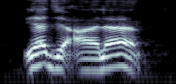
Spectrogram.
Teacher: কলকলাটি ধাক্কা মেরে নিচে সাউন্ড আসবে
